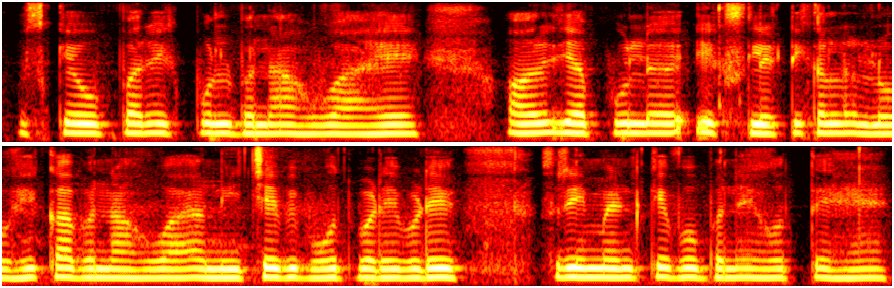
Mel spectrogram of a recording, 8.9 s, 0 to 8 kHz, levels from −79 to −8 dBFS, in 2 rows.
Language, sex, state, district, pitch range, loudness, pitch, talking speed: Hindi, female, Uttar Pradesh, Lalitpur, 190-200 Hz, -16 LUFS, 195 Hz, 195 wpm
